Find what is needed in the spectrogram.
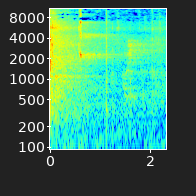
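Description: A badminton racket hitting the shuttlecock right at the start, a sharp crack that echoes around a large hall, followed by a short high squeak of a shoe on the court floor and a lighter tap about a second in.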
